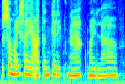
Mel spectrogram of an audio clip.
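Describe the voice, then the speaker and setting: A woman playing a gentle, forgiving young wife in a radio drama. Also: a little high, little pitch movement, measured pace. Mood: affectionate.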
